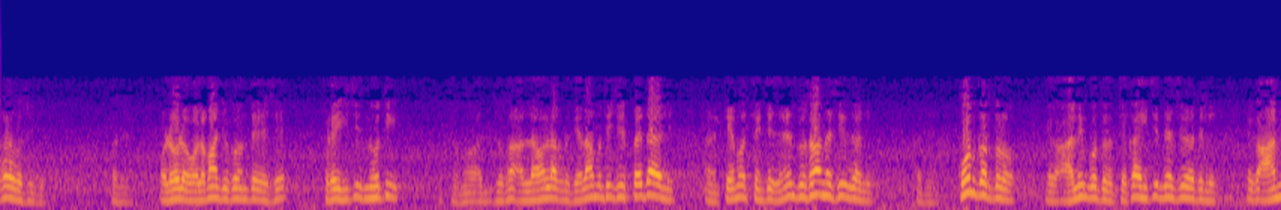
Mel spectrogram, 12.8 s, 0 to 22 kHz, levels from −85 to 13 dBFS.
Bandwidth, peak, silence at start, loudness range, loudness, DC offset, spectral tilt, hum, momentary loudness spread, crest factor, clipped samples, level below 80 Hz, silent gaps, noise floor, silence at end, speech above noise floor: 5.8 kHz; -4 dBFS; 0 s; 3 LU; -17 LUFS; 0.1%; -13 dB/octave; none; 19 LU; 14 dB; under 0.1%; -48 dBFS; none; -38 dBFS; 0 s; 21 dB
